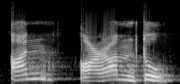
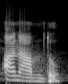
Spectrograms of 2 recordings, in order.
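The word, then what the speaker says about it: أَنْعَمْتَ: لفظ ہے انعمتو. اب لوگ پڑھتے ہوئے کیا کرتے ہیں؟ انعمتو. انعمتو پڑھیں گے تو غلط ہو جائے گا.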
